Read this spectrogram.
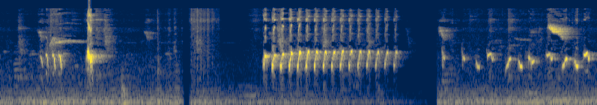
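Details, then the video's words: Breeding male yellow-vented bulbul, played to provoke other males to fight: a few chirps, then a long, fast, rattling trill of repeated bright notes for nearly two seconds, followed by scattered chattering. "Pancingan Trucuk Gacor Ropel Garuda Over Birahi"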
